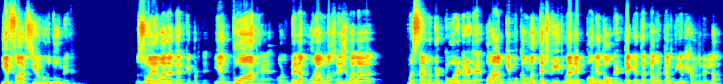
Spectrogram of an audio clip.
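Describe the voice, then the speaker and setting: Answering questions from a live audience, a male religious scholar speaks with a somewhat high, slightly bright voice. His lecturing is emphatic, punctuated by tag questions to the listeners.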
